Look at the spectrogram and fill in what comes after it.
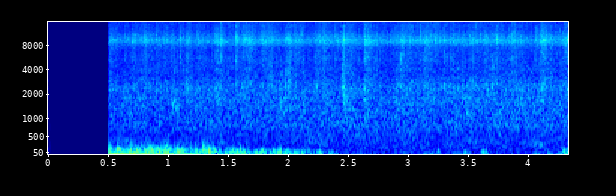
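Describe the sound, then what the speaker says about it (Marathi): Heavy rain falls steadily outside during the monsoon, a dense, even hiss of drops starting abruptly after a brief silence and holding constant throughout, with no voices. "बाहेर खूप पाऊस पडतो।"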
